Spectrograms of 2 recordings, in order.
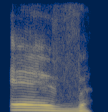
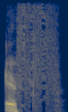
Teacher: same sort of idea except it starts with the epsilon sound so before vowels and voice consonants that's going to be ev and before unvoiced consonants is going to be f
